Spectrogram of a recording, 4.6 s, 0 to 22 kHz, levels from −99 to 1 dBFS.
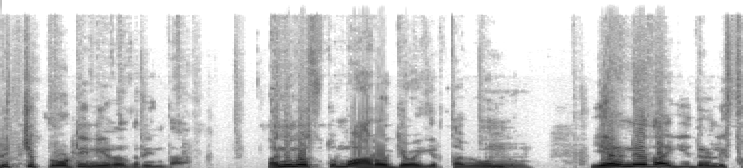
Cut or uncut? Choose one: uncut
